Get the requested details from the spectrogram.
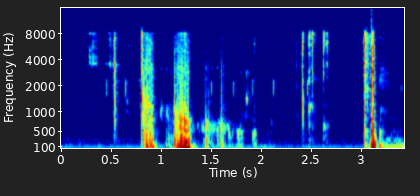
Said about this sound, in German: Achtung, ich mache jetzt Tesafilm.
